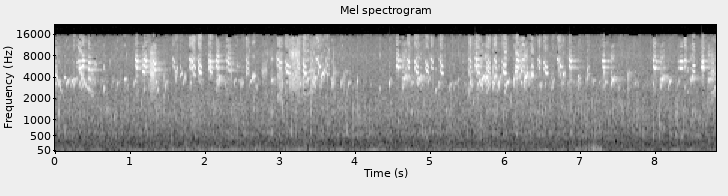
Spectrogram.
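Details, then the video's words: Goldfinch singing a motivating song: bursts of rapid, high, tinkling twitters and chirps in quick runs, with short pauses between phrases and a faint low rumble underneath. "Goldfinch Motivation Performance"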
